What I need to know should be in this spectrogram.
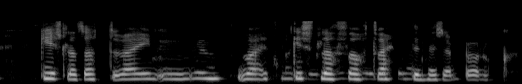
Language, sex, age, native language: Icelandic, female, 12, Icelandic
